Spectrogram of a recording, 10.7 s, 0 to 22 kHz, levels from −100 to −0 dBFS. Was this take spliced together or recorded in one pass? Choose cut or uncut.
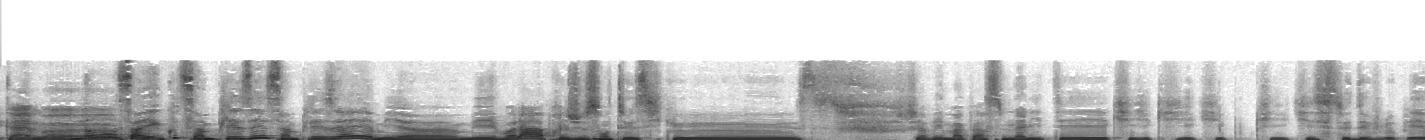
uncut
